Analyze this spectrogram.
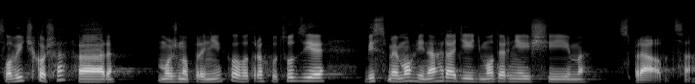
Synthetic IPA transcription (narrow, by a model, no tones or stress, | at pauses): slɔʋit͡ʃkɔʃafaːɾ | mɔʒnɔpɾɛɲɪɛkɔɦɔt̪ɾɔxut͡sud͡zɪɛ | biz̥mɛmɔɦlinaɦɾaɟiɟmɔd̪ɛɾɲɛjʃiːm | spɾa̰ːʊt͡sa̰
